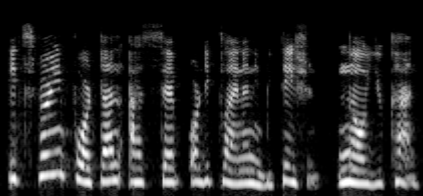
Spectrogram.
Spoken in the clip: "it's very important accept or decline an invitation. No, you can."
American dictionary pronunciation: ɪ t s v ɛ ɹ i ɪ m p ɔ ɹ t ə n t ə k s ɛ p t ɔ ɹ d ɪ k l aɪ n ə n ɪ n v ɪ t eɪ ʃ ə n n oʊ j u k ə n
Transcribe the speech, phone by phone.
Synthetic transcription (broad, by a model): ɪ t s v ɛ ɹ i ɪ m p ɔ ɹ t ə n t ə s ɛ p ɔ ɹ d ɪ k l aɪ n ə n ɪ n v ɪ t eɪ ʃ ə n n oʊ j u k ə n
